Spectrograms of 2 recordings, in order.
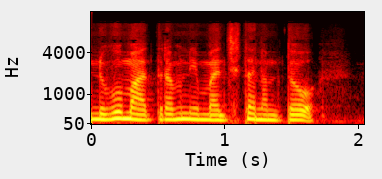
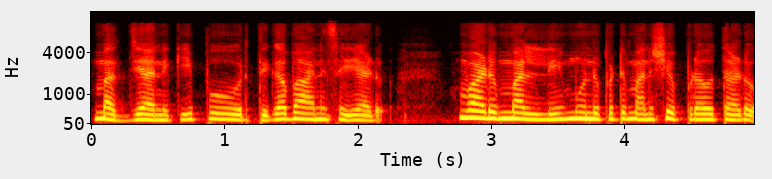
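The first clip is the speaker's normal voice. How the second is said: plain reading voice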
